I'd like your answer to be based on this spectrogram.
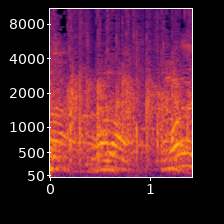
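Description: Audience clapping at a Hindi kavi sammelan poetry gathering, a dense steady patter that fills the short stretch while a voice speaks over it.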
